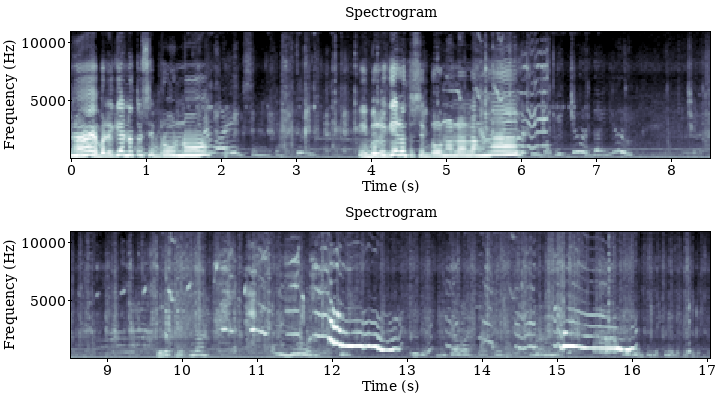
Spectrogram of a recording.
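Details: Crying dog with two long, drawn-out, quavering wails in the first six seconds. These are followed by quieter, scattered sliding whines and squeaks, with a steady low hum underneath.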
